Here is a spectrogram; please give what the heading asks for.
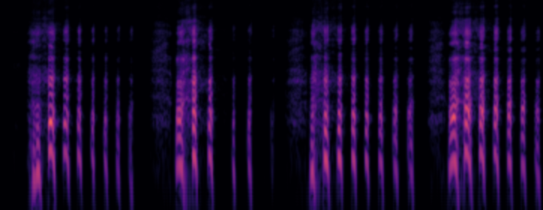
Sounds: Laughter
